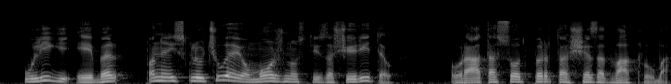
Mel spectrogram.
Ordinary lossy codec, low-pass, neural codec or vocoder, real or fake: none; none; none; real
